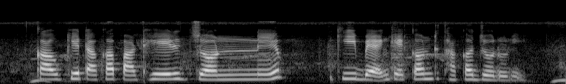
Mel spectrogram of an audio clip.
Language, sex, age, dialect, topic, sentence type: Bengali, female, 18-24, Rajbangshi, banking, question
